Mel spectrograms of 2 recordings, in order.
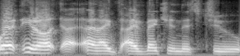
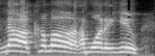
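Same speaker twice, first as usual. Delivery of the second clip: much higher, whiny mock plea; mock pleading; 9 semitones higher than usual. Italian begging the Klan to join, mock pleading. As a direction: beg to be let in, hammed up. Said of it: "I'm like".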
